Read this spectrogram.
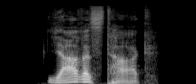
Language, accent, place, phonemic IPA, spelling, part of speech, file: German, Germany, Berlin, /ˈjaːʁəsˌtaːk/, Jahrestag, noun, De-Jahrestag.ogg
- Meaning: anniversary (day an exact number of years since an event)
